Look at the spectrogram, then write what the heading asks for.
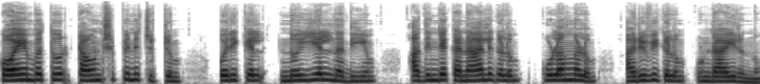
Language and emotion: Malayalam, neutral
